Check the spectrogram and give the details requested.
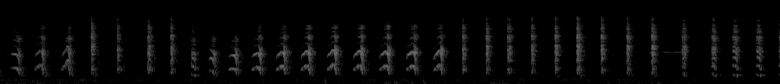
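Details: Breeding-stimulation call of the Alexandrine parakeet, meant to bring males into condition: a continuous run of loud, raspy chattering squawks, about two per second, steady and unbroken throughout.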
